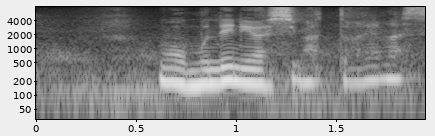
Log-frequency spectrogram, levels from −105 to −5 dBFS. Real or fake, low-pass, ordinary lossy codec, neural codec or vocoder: fake; none; none; codec, 16 kHz, 2 kbps, X-Codec, HuBERT features, trained on LibriSpeech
